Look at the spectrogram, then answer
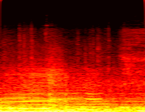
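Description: An Alfa Romeo Stelvio Quadrifoglio performance SUV engine revving up and down through gear shifts, a close, loud, throaty drone with brief dips and swells between shifts.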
